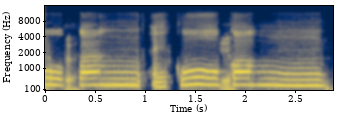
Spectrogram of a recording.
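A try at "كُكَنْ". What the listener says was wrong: kukong. Jangan kukong. Kukang, kukang. Kukang.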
